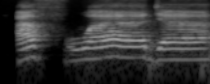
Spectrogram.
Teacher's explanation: Fathatain ketika kita wakofkan menjadi panjang 2 harokat saja.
